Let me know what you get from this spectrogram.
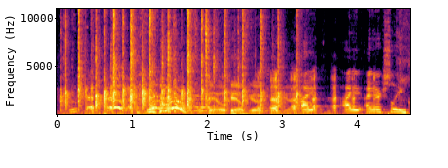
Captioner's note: applause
